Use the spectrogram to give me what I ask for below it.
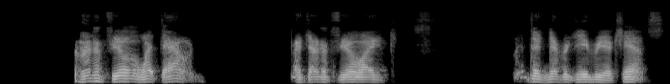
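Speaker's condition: Ullrich congenital muscular dystrophy; from birth, collagen 6a3 mutation, floppy hands and feet, diagnosed at 4, type found at 25

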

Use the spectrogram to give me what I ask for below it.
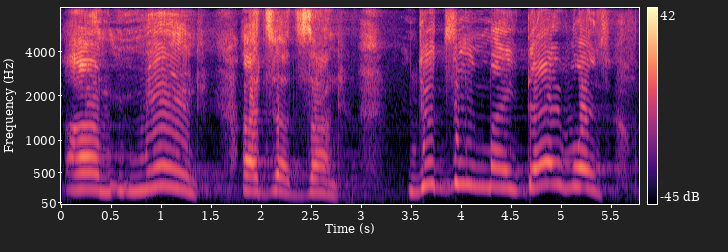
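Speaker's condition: Cerebral palsy; born about two weeks early

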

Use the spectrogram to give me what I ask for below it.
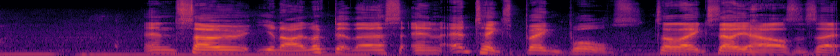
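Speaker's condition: Cerebral palsy; morphine not allowed after it

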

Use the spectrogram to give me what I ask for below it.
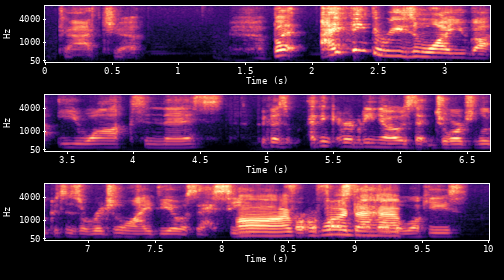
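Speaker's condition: No condition

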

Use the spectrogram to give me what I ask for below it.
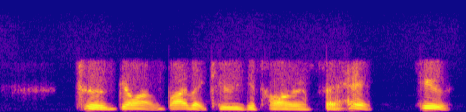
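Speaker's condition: Cerebral palsy; congenital

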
